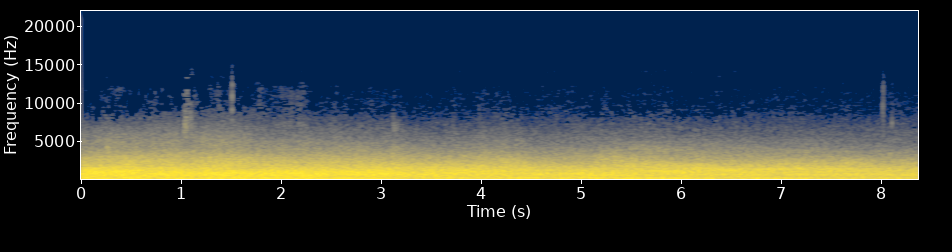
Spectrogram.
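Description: Steady rushing of a shallow river running over riffles and stones below a footbridge.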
